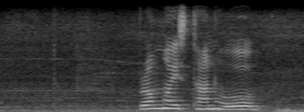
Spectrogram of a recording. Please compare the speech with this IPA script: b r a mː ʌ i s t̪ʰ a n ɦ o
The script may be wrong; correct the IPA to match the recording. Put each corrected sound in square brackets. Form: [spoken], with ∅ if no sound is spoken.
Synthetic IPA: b r [ʌ] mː ʌ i s t̪ʰ a n ɦ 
